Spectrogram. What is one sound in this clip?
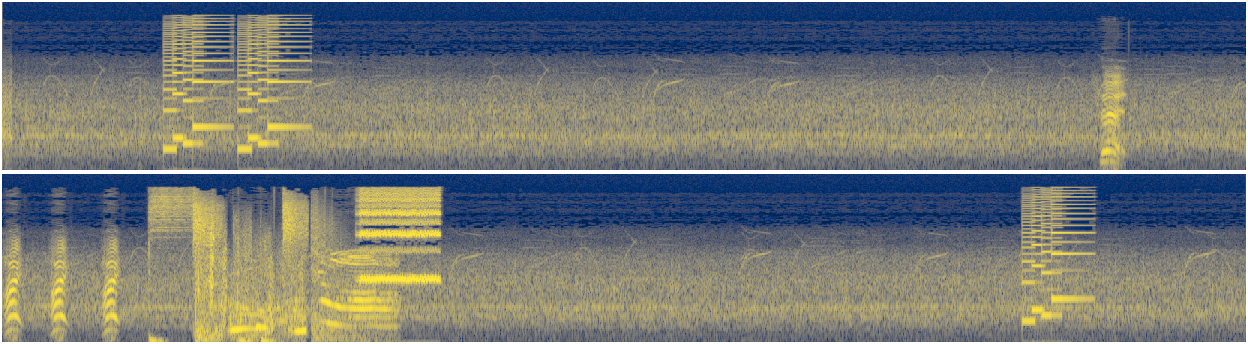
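Short electronic beeps chime as menu choices are made.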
